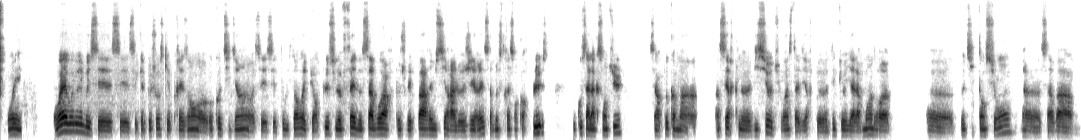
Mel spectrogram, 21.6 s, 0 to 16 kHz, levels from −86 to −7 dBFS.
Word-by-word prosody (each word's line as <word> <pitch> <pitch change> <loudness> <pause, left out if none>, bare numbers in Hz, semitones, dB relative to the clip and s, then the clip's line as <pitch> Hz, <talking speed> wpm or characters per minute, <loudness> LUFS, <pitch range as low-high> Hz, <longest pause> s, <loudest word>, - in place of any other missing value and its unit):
Oui. 110 -2 +3 0.6
Ouais, 160 +2 +12
oui, 165 0 +6
oui, 160 -1 +4
oui, 125 -1 +3
c'est 95 -3 0
c'est 90 -1 -4
c'est - - -10
quelque - - -6
chose 110 -1 -5
qui - - -3
est - - -4
présent 100 +1 -1
au 90 -2 0
au 95 - -5
quotidien. 100 0 -2
Ouais 85 - -6
c'est 85 0 -5
c'est 85 0 -8
tout 105 - -9
le 100 - -8
temps 110 +3 +1
et - - +2
puis - - -5
en - - -2
plus, 120 0 -4
le 100 -1 +2
fait 120 +2 +4
de 100 -1 -2
savoir 110 +2 +5
que - - -5
je 100 - -11
vais 95 - -2
pas 110 +1 +5
réussir 105 -2 -2
à 95 - +6
le 95 0 -2
gérer, 100 +4 0
ça - - -6
me 205 - -4
stresse 200 - -6
encore - - -8
plus. 270 +2 +4 0.5
Du - - -10
coup 125 - -4
ça 120 - +4
l'accentue. 105 +5 +1 0.6
C'est - - -3
un 95 - 0
peu 115 +5 -4
comme 105 -3 -1
un 95 - -1
un 85 0 -4 0.4
un - - -4
cercle 95 -3 -1
vicieux 100 +7 -1
tu - - -15
vois? 100 +1 -1
C'est 100 - -16
à 90 - 0
dire 95 +1 -8
que 85 -1 -4
dès 105 - -6
qu'il 100 -1 -3
y 95 0 -3
a 90 - +4
la 90 0 0
moindre, 100 -4 0 0.8
heu 95 - -6
heu, 80 -3 -4
petite 105 0 -8
tension, 115 +8 -2 0.2
heu, 85 -4 -4
ça 90 +1 -2
va 85 -3 +1
100 Hz, 210 wpm, -23 LUFS, 95-110 Hz, 0.8 s, Ouais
